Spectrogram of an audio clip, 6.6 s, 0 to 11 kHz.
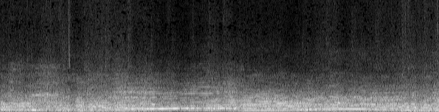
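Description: Pegon cattle at a livestock market, including a large bull of around 800 kg, lowing in long, deep moos close by, with background chatter from people around the pens.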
